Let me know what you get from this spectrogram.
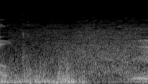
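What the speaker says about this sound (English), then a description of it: "Wind is no joke." Wind buffets the microphone with a constant low roar that fills the whole short stretch, loud and steady outdoors.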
